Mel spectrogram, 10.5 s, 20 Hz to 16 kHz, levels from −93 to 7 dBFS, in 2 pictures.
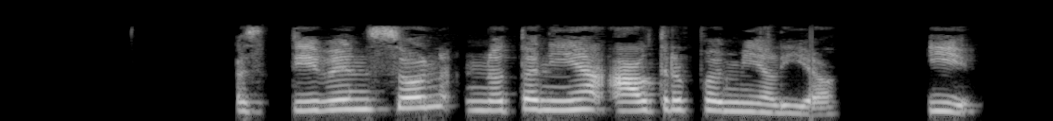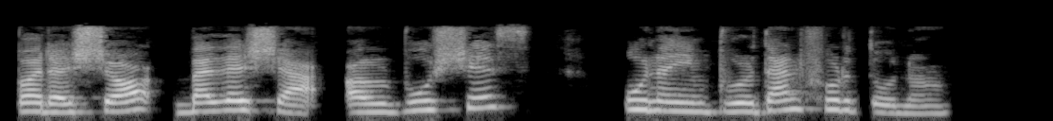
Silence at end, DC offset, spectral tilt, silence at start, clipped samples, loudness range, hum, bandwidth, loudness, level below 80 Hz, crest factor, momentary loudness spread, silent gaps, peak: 0.55 s; under 0.1%; -2.5 dB/octave; 1.2 s; under 0.1%; 3 LU; none; 8 kHz; -18 LUFS; -66 dBFS; 18 dB; 13 LU; 1.35-1.45 s, 4.20-4.63 s, 4.91-5.34 s, 6.09-6.13 s, 6.89-6.98 s, 7.93-7.99 s, 8.20-8.38 s, 9.57-9.61 s; -2 dBFS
